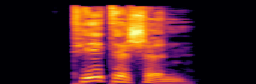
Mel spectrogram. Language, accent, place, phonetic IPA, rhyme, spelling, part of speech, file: German, Germany, Berlin, [ˈteːtɪʃn̩], -eːtɪʃn̩, thetischen, adjective, De-thetischen.ogg
- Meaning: inflection of thetisch: 1. strong genitive masculine/neuter singular 2. weak/mixed genitive/dative all-gender singular 3. strong/weak/mixed accusative masculine singular 4. strong dative plural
